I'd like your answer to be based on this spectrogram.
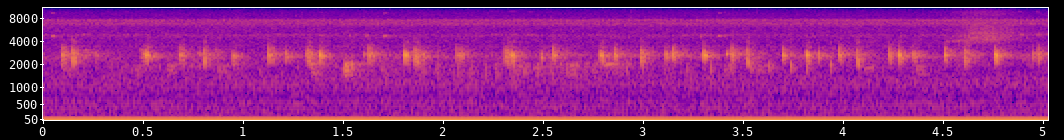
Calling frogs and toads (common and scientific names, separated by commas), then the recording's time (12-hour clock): Bischoff's tree frog (Boana bischoffi), Cochran's lime tree frog (Sphaenorhynchus surdus)
10:15pm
